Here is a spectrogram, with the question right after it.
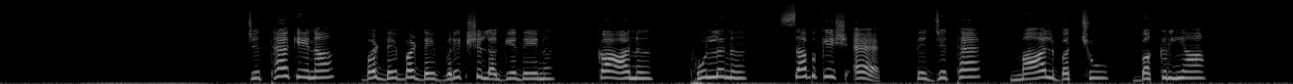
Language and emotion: Dogri, neutral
